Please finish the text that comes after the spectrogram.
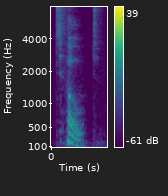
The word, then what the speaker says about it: Thoth: we got uh corbinx's thoth is pronounced tote h's are silent in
